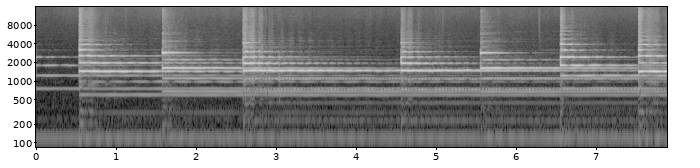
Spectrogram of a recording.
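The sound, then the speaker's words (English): A shop doorbell at Dr. Proboscis's Nose Store chimes with bright, ringing bell tones, struck about seven times at a steady pace, each note sustaining and overlapping the next over a low, constant hum. No voices. “A weird doorbell, isn't it?”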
